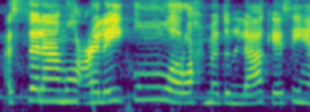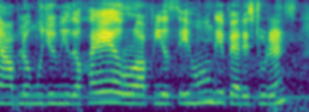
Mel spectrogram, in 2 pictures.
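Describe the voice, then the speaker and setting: A woman teaching Quran reading in a slow step-by-step lesson, drawing out each letter sound and answering her own questions. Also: sits high, steady tone, bright, forceful tone, slight background noise. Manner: drills letters aloud, drawn out and stressed; asks questions then answers them herself.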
